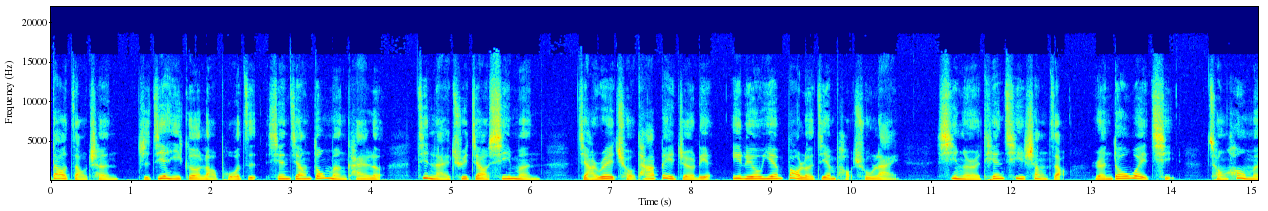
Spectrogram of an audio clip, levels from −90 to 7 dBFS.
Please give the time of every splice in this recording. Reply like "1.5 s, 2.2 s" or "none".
none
